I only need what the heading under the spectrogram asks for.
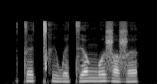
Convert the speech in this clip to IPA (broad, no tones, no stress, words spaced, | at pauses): teǀʰiwe tʲa ŋʷiʐaʐɛ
